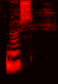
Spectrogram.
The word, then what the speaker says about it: Desroches: Enter Madeleine and Catherine Desroches. I think I'm saying that right. R-O-C-H-E-S. – Yeah. – Roche. – Roche.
